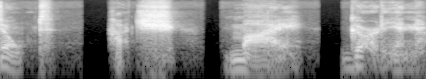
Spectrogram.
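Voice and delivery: crazed, enraged, menacing, very slow, words very drawn out. Voicing a character who holds a player off the ground: mad with rage and insanity. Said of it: "is now mad with rage and insanity".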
